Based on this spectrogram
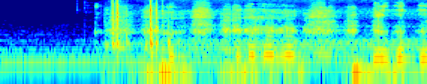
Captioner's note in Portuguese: risada trêmula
